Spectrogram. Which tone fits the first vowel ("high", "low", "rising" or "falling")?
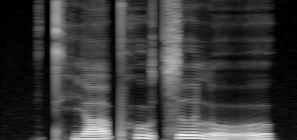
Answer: rising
